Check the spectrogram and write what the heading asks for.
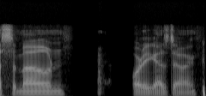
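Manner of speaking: ordinary delivery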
